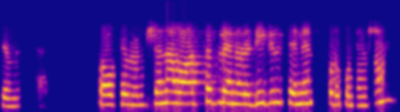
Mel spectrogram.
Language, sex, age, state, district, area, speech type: Tamil, female, 30-45, Tamil Nadu, Chennai, urban, conversation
